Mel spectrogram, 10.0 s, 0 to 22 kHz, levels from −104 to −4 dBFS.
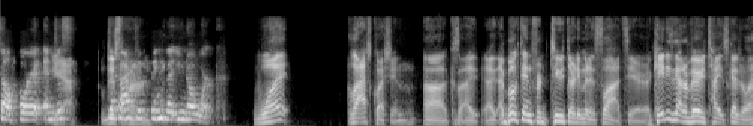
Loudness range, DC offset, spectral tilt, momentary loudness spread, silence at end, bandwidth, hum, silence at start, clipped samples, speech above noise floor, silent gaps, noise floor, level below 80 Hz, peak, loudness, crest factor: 3 LU; under 0.1%; -4.5 dB/octave; 12 LU; 0 s; 12.5 kHz; none; 0 s; under 0.1%; over 65 dB; none; under -90 dBFS; -66 dBFS; -6 dBFS; -25 LUFS; 20 dB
